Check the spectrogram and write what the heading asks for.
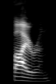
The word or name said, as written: byron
